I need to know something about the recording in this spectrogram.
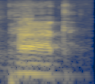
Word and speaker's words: PAC: How do they pronounce that? It's Pac.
